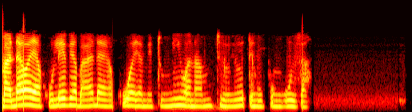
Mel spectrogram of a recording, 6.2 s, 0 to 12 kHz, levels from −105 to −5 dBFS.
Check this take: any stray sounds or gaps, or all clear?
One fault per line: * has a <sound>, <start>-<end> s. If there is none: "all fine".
all fine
